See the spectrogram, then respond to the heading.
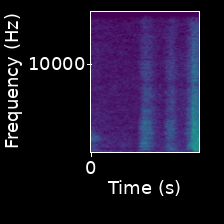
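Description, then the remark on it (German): A cat makes soft background noises: three short, breathy, hiss-like bursts that grow louder toward the end, with no talking. “Katze macht Hintergrundgeräusche, okay.”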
